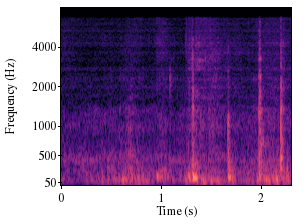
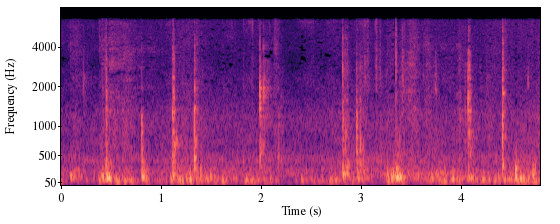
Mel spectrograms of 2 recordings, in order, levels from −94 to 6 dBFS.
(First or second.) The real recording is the second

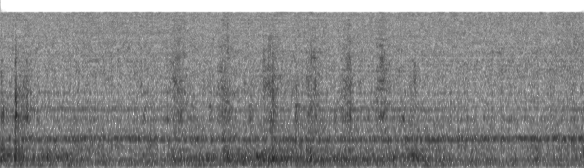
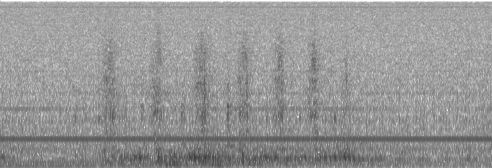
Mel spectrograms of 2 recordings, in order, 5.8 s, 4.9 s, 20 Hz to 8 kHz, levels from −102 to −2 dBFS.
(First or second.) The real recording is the second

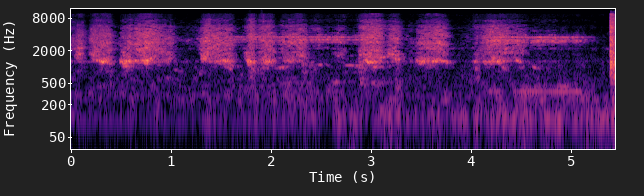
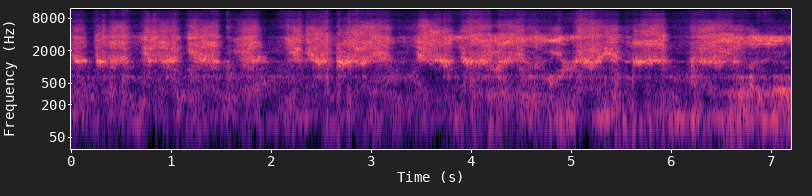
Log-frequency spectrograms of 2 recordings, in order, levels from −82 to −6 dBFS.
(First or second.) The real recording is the first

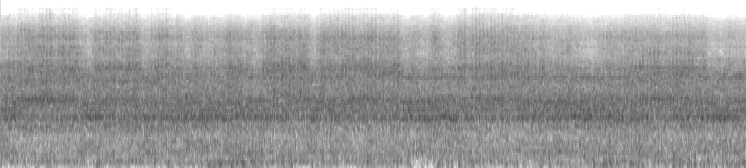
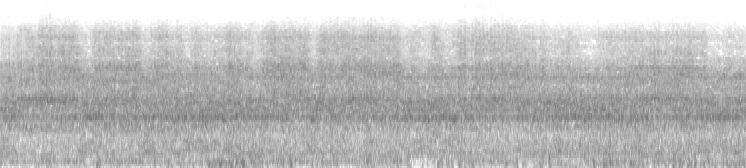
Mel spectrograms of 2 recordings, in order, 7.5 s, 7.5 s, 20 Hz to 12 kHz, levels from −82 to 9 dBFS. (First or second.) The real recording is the first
